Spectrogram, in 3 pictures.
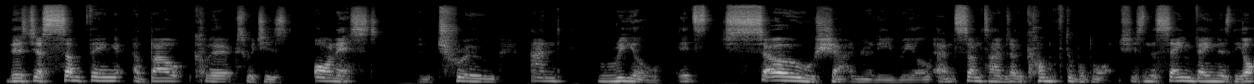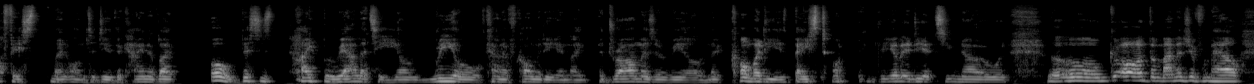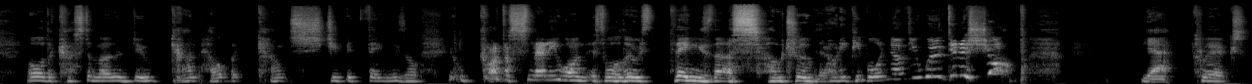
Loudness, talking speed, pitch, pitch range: -27 LUFS, 170 wpm, 145 Hz, 125-165 Hz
